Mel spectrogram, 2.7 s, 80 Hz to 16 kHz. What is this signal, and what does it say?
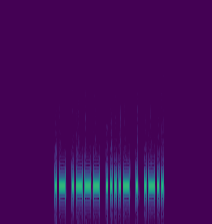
Morse code, heard as a keyed tone, about 42 wpm, 700 Hz. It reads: AJ4EL
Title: USA Call Signs - 3x Character Spacing - 45wpm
